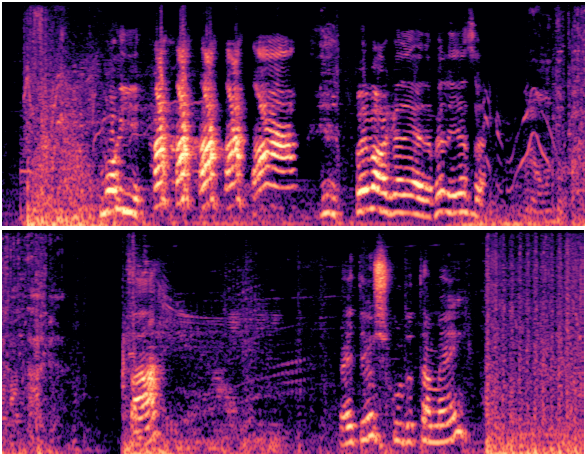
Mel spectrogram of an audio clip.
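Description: A young man talks and exclaims with animation close to a microphone.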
